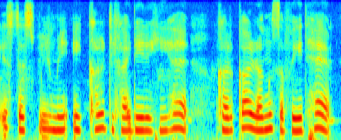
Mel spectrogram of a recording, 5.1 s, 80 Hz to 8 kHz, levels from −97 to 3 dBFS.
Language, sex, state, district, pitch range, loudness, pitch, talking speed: Hindi, female, Assam, Kamrup Metropolitan, 230-255 Hz, -14 LUFS, 235 Hz, 165 wpm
